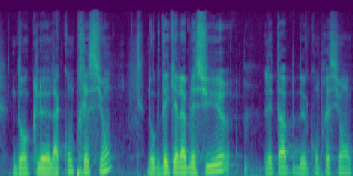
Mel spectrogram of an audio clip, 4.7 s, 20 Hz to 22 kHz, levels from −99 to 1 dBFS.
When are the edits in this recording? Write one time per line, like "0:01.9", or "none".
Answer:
none

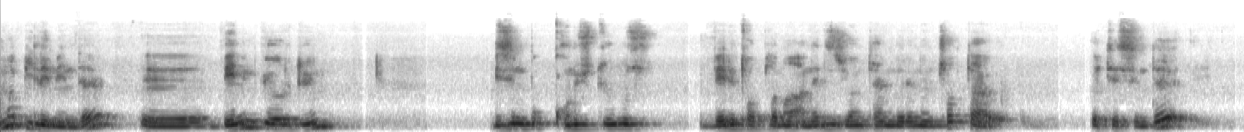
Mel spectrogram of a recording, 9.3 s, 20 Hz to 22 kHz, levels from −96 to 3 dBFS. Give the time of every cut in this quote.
none

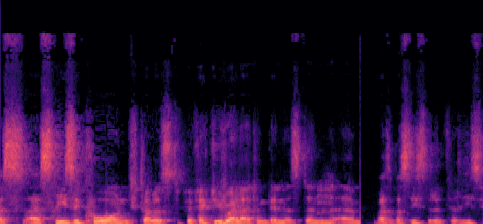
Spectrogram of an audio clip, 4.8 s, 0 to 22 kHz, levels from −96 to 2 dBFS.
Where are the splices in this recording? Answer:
none

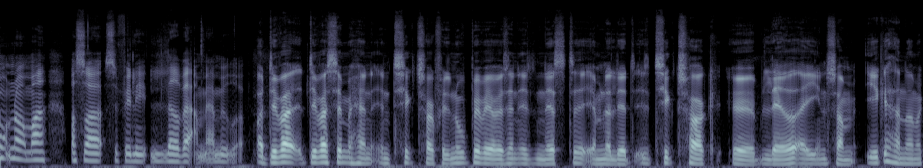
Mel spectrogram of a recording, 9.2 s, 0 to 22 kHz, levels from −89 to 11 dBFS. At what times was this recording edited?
0:02.5

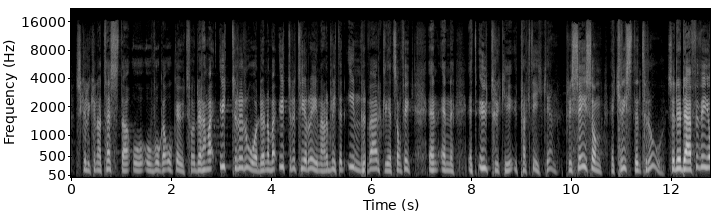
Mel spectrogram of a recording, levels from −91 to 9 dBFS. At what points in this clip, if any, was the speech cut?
0:09.8
0:10.7
0:11.9

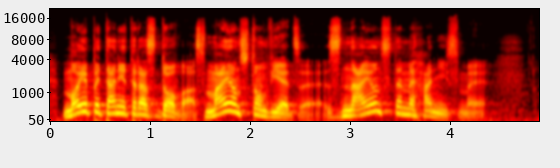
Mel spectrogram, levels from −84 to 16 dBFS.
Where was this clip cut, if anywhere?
none

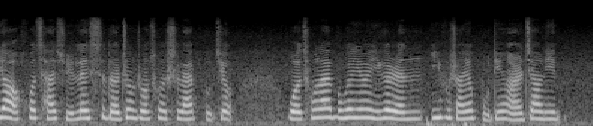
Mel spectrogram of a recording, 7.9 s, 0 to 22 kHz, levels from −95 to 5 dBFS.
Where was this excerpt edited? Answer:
none

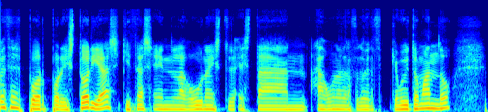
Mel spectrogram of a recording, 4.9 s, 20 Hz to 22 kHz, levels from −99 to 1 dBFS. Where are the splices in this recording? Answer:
0:01.2
0:01.5
0:02.3
0:03.9

